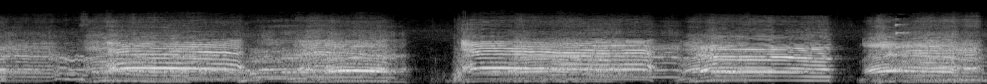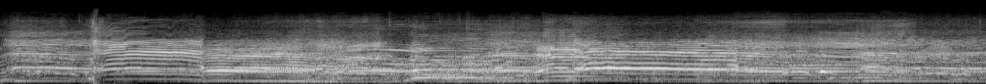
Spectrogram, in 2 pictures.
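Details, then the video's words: Sheep calling back to their farmer, a dense chorus of tremulous bleats in bursts broken by two short pauses, voices overlapping throughout. "Farmer Calling His Sheep"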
